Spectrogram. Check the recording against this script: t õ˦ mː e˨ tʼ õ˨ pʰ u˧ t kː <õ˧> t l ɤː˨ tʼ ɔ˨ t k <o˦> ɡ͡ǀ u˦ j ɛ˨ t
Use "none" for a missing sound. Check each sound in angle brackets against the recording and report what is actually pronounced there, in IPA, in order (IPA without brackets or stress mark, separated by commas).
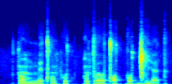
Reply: õ˧, o˦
